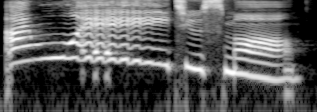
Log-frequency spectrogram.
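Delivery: high, squeaky-small goat voice with stretched vowels; little goat. Acted. Littlest goat answers the troll on the bridge, high little-goat voice. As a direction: plead slowly as a tiny storybook goat. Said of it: "little billy goat says".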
